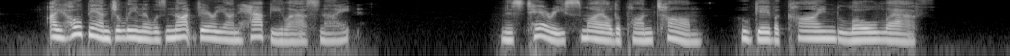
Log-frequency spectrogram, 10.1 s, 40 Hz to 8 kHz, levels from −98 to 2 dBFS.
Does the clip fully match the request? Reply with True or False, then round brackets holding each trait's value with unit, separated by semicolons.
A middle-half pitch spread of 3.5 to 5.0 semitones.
True (4.1 semitones)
